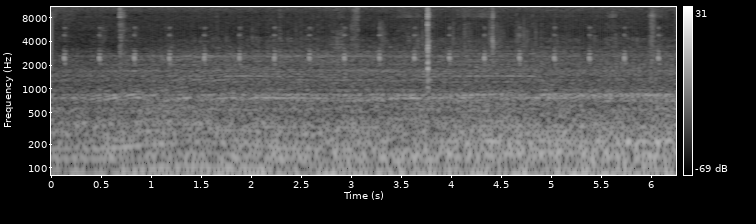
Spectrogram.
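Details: Nissan X-Trail T31 while driving: a thin steady whine over road rumble at constant pitch; whining noise, owner unsure if CVT transmission or wheel bearings.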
